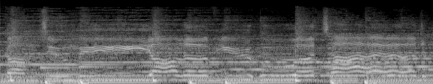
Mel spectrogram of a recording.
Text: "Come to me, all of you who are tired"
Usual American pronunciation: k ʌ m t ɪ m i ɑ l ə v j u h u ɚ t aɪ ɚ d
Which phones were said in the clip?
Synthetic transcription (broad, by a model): k ʌ m t ɪ m i ɑ l ə v j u h u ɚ t aɪ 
